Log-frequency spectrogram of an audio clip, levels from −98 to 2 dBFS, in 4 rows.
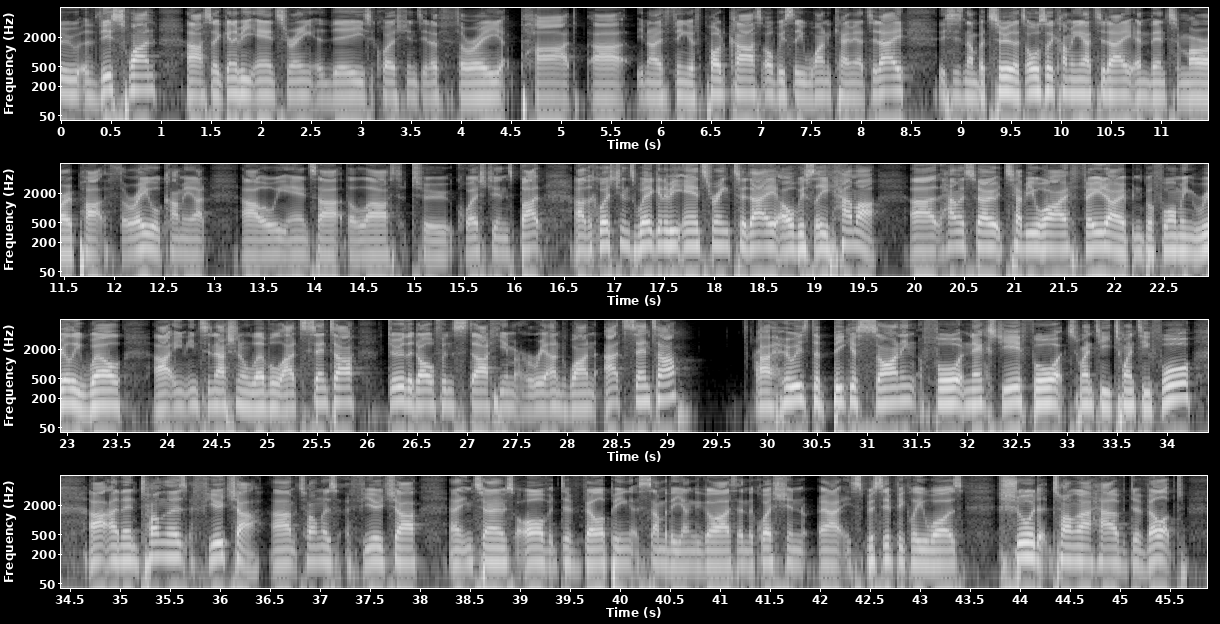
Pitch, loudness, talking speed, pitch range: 135 Hz, -18 LUFS, 165 wpm, 120-150 Hz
